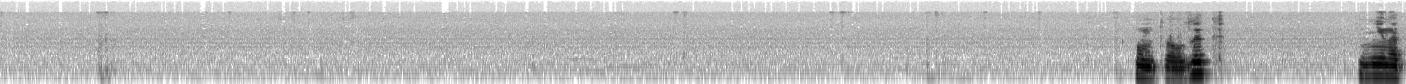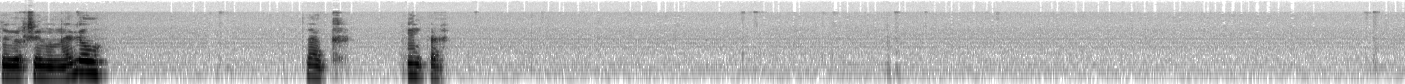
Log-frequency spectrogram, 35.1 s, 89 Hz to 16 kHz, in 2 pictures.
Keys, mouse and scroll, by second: 2.2-2.8 scroll down 2, 2.8 middle click, 2.8 scroll down 1, 3.8 shift+middle click, 4.4-4.9 scroll up 4, 6.6 k, 12.3 middle click, 14.6 ctrl+z, 16.7 k, 23.5 middle click, 24.9 k, 29.1 middle click, 33.6 k.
